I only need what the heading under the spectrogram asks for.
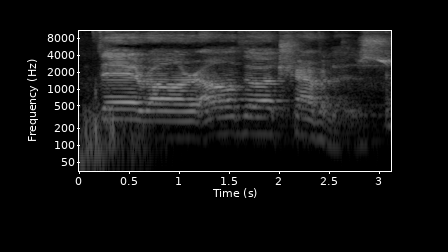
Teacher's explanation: we often actually pronounce that R sound at the end of the word are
